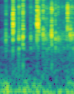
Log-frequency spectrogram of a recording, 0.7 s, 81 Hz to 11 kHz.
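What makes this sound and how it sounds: A metal aerosol can of rust primer, about to be sprayed on the rocker panel of a 2014 Ford F-150, is shaken so its mixing ball rattles inside. Four sharp, bright clicks stand out over a low rumble as the ball knocks freely against the can, showing the paint is being mixed properly.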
